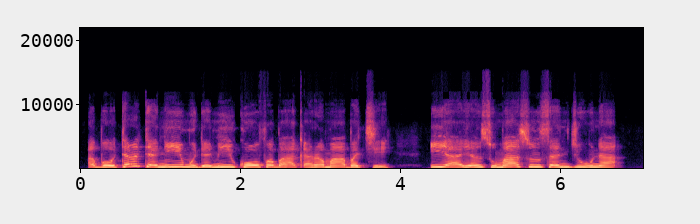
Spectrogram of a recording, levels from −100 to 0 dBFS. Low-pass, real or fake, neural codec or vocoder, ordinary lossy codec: 14.4 kHz; fake; vocoder, 44.1 kHz, 128 mel bands every 256 samples, BigVGAN v2; Opus, 24 kbps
